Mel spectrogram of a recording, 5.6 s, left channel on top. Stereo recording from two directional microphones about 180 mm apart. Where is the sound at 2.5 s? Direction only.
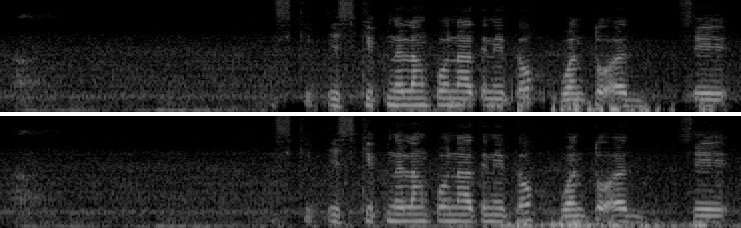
35° left (ahead or behind).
